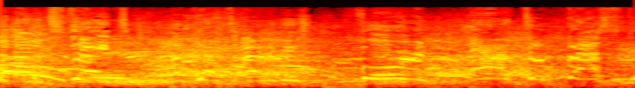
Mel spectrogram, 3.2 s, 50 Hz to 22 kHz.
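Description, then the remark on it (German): An agitated mob forcing its way into the Capitol in Washington on 6 January, many voices talking and shouting over one another, a dense, continuous roar of overlapping speech with occasional raised cries, steady throughout. “Wir hören hier Stimmen und Geschrei aus jenem Mob der sich am 6.”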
